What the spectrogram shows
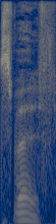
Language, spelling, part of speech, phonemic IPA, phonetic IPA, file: German, zwölf, numeral, /t͡svœlf/, [t͡sʋœlf], De-zwölf.ogg
- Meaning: twelve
